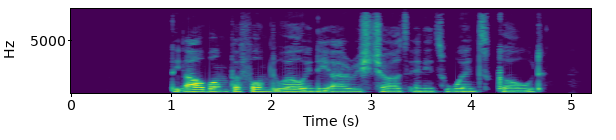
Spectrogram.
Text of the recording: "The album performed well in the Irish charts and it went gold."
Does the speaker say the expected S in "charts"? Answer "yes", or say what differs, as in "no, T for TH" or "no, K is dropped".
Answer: no, S is dropped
